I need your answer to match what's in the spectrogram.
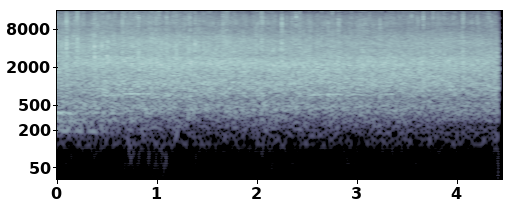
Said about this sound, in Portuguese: É a palavra de Deus, você pode aplaudir livremente.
